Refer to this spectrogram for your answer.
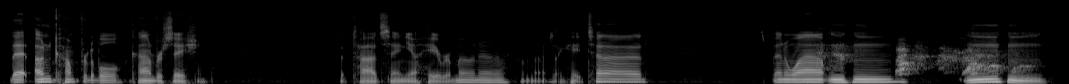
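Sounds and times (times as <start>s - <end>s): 
speech: 0.1s - 2.2s, 3.5s - 6.6s, 7.7s - 10.5s
dog yelping and barking: 8.2s - 10.2s.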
